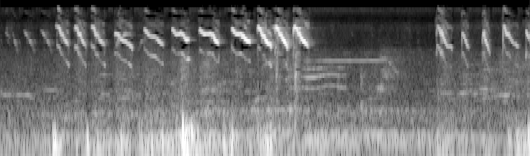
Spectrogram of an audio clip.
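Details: Oriental white-eye song played to encourage birds to sing: rapid high twittering and down-slurred notes over a low rumbling background, with a brief steady whistled tone and more chirps near the end.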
